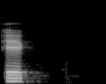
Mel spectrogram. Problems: none marked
